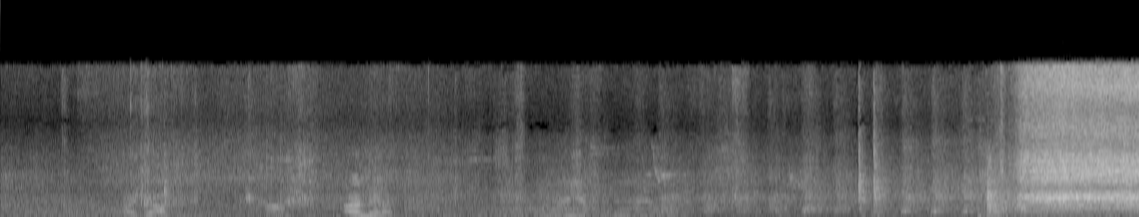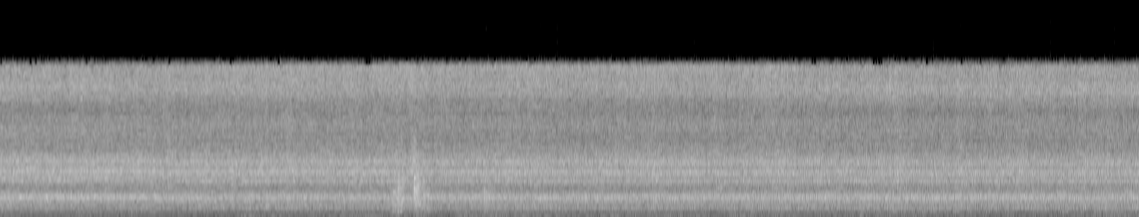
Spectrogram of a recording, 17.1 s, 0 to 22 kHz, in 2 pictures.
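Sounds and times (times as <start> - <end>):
baling machine running: 4.9 - 17.0.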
